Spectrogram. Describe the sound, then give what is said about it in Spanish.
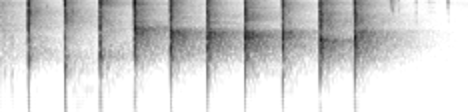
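A single person claps about ten times in a quick, steady rhythm on the show No sé dime tú, each clap a sharp, bright smack that rings out briefly before the next, with no voices over it. “Aplaude”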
